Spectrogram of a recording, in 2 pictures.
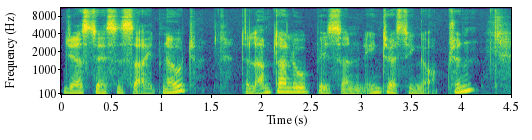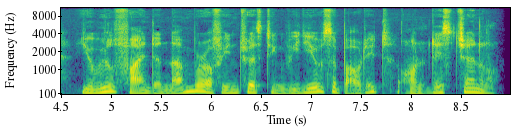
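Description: A middle-aged man reading a scripted technical tutorial in a measured, explanatory way into a close microphone. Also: mid-range voice, very animated, gravelly, darkish tone, breathy edge, no echo. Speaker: presenter of an electronics tutorial channel. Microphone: close voice-over microphone.

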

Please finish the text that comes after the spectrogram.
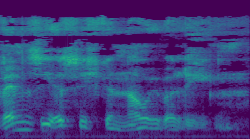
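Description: An actor playing a brooding male scientist who muses philosophically in a deliberate, declamatory radio drama style. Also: on the low side, wildly swooping pitch, fairly bright tone, heavily acted. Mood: brooding, defiant.

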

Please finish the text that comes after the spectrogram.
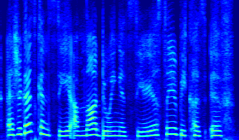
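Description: Very high-pitched, playful young-sounding woman. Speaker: virtual streamer. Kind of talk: playful livestream voice-acting of alarm messages.

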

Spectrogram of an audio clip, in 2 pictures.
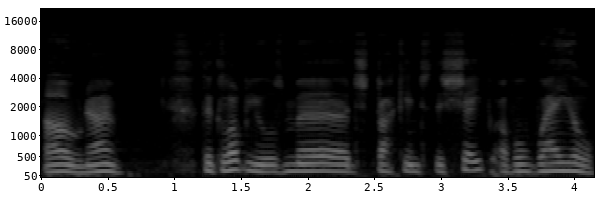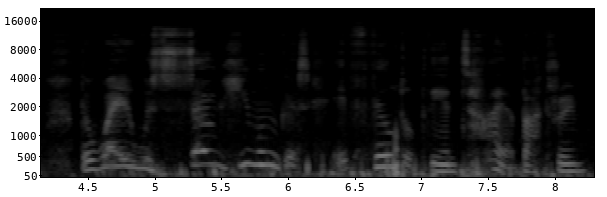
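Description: Man, very lively storybook reader. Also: a little high, normal speed. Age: middle-aged. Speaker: teacher reading to young pupils. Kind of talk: animated children's storybook narration. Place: outdoors in a brick-walled yard. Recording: noisy outdoor handheld recording.

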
